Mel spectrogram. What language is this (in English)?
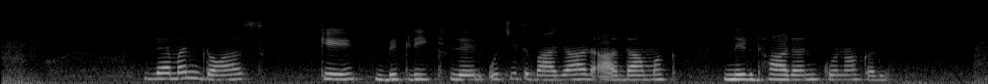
Maithili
